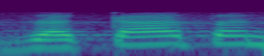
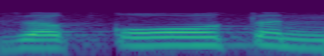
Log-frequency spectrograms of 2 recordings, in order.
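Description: First: The kaf is light with a clear a. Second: The kaf is heavy with a rounded vowel. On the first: The speaker calls it right. "کاف کو باریک پڑھیں گے" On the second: The speaker calls it wrong. "زکوتن نہیں ہے"

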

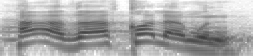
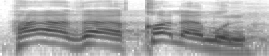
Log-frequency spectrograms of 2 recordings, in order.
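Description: Both takes have the same delivery.

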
